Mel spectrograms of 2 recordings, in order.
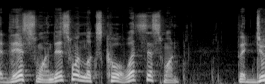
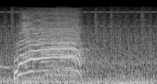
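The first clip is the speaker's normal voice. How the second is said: very high, sustained shriek of fright; real startled gamer scream. Real, not acted. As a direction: let out a long, piercing scream. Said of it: "Sorry for all the screaming".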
